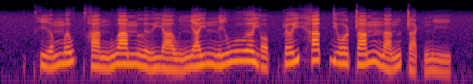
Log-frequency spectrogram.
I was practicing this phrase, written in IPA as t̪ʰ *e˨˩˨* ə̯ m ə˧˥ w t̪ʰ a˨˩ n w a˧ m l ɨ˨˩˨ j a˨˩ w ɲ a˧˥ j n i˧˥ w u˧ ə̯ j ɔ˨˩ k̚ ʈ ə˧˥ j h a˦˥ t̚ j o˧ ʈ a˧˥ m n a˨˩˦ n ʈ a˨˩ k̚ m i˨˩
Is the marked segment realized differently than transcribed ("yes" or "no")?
yes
